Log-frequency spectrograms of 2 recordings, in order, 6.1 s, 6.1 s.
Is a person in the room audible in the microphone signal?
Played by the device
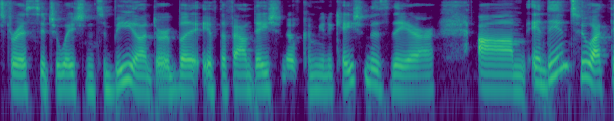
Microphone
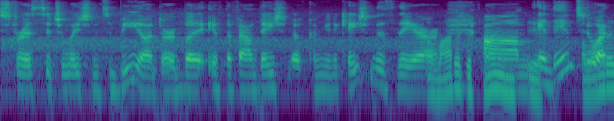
Yes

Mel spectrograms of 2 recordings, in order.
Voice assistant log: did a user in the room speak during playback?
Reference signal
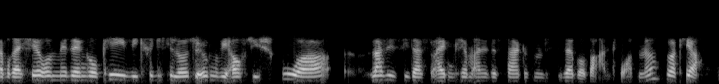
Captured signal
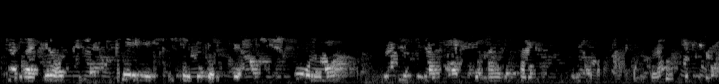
No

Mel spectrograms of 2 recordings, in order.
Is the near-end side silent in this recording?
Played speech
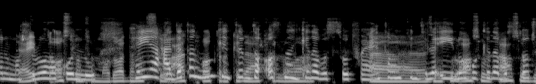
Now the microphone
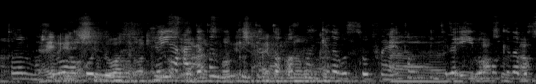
No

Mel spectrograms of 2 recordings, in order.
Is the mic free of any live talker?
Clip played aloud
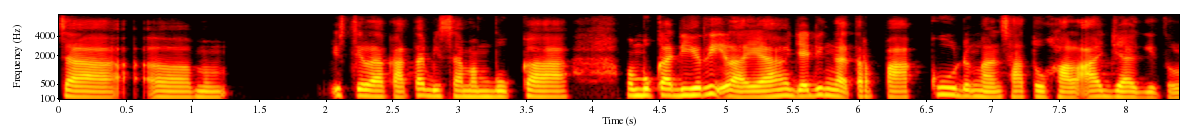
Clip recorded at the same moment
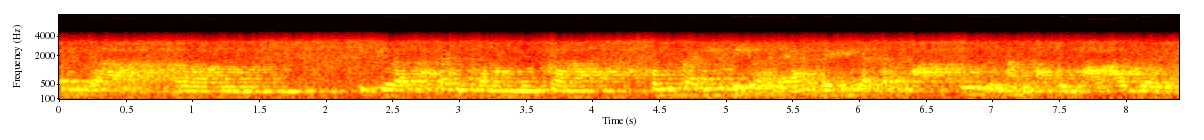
Yes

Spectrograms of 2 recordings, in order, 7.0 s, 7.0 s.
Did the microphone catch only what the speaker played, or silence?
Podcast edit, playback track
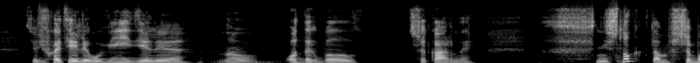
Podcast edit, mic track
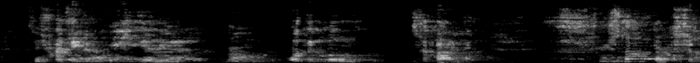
Yes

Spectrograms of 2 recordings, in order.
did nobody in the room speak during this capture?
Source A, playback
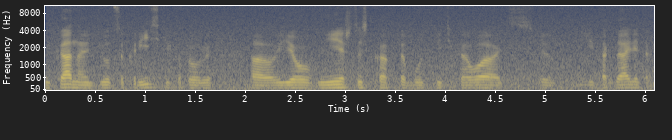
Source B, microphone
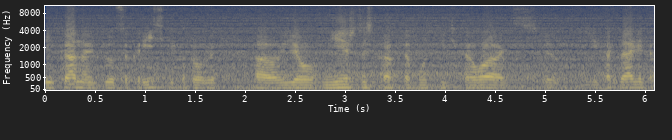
Yes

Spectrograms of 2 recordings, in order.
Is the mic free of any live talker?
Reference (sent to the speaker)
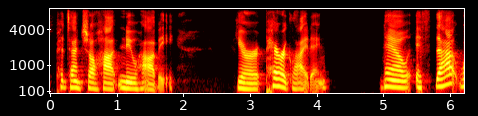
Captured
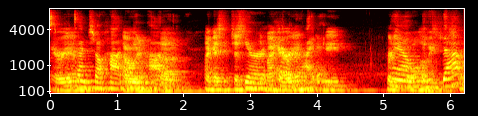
No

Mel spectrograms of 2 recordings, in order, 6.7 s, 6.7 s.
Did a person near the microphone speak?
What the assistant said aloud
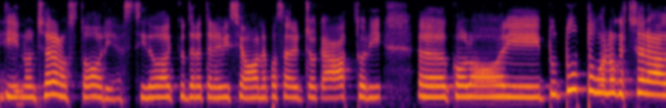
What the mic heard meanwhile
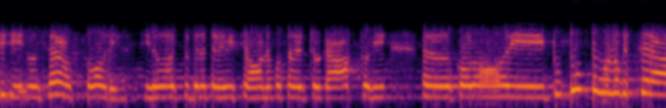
No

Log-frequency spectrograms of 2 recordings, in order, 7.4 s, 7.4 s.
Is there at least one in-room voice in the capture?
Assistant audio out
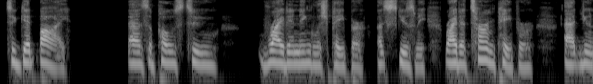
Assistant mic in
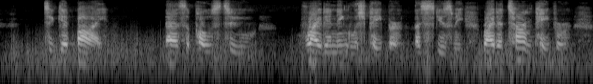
No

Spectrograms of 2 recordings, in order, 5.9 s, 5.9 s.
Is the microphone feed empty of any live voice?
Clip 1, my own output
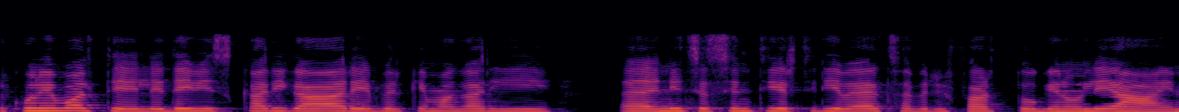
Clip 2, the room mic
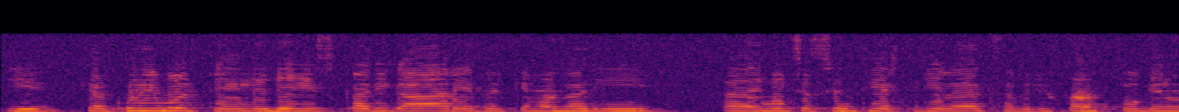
Yes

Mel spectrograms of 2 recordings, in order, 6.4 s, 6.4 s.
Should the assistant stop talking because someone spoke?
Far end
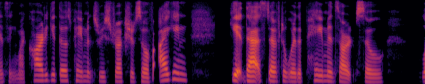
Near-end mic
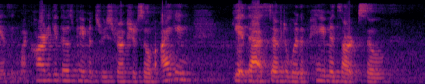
No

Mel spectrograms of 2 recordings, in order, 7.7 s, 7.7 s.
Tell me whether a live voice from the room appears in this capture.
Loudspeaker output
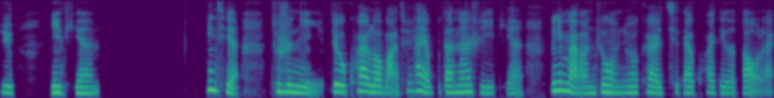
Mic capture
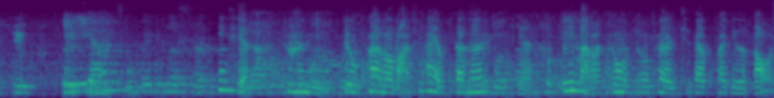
Yes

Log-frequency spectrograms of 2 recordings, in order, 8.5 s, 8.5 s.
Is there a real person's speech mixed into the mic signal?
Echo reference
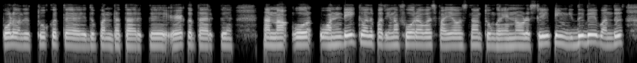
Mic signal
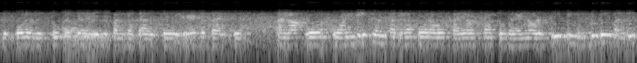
Yes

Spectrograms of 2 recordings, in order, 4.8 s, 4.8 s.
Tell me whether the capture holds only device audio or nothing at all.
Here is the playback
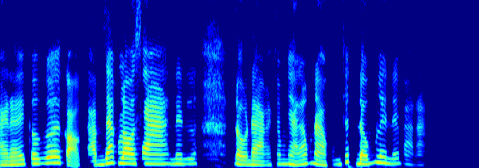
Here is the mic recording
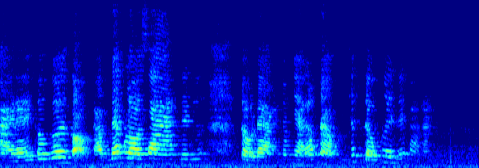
Yes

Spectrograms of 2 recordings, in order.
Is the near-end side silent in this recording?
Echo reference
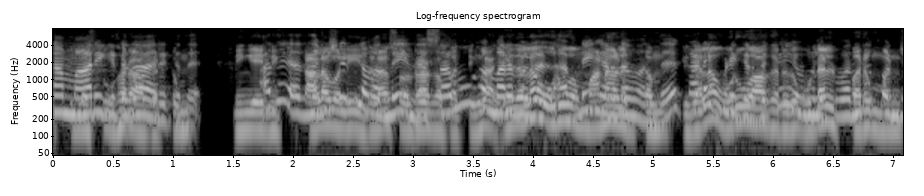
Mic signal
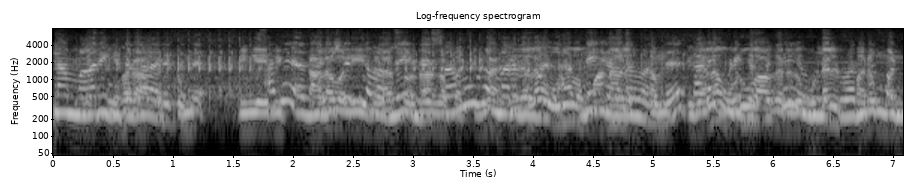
Yes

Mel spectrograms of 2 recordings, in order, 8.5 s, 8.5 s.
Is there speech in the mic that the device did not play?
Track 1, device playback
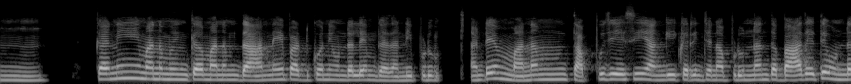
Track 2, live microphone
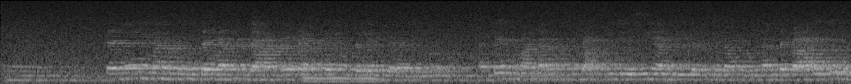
Yes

